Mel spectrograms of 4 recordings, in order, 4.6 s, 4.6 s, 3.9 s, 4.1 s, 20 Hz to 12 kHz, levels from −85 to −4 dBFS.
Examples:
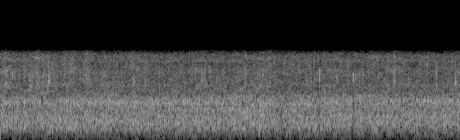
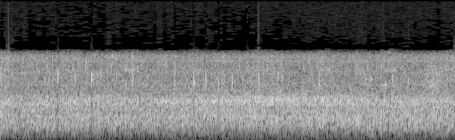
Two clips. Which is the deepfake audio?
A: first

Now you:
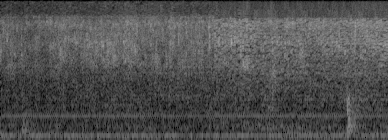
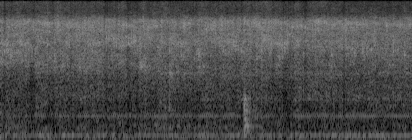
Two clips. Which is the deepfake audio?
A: second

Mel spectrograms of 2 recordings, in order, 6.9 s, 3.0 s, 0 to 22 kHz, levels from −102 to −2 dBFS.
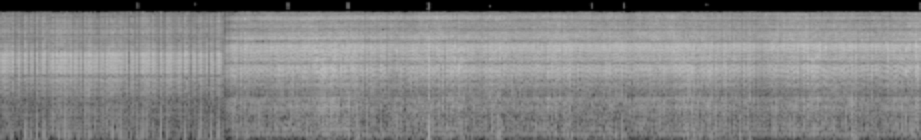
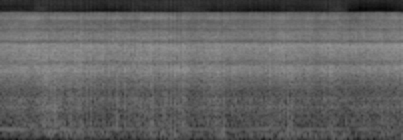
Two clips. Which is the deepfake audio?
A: second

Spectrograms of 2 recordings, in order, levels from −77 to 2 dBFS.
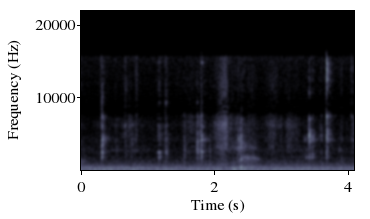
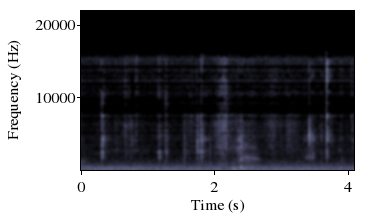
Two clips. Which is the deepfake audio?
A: second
